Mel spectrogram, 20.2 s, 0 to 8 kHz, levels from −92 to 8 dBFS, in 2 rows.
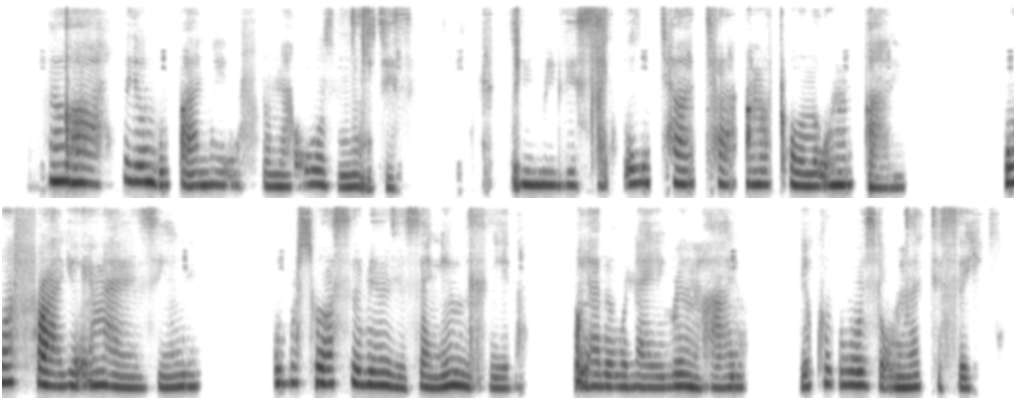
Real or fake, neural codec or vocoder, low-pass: fake; codec, 24 kHz, 0.9 kbps, WavTokenizer, medium music audio release; 7.2 kHz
